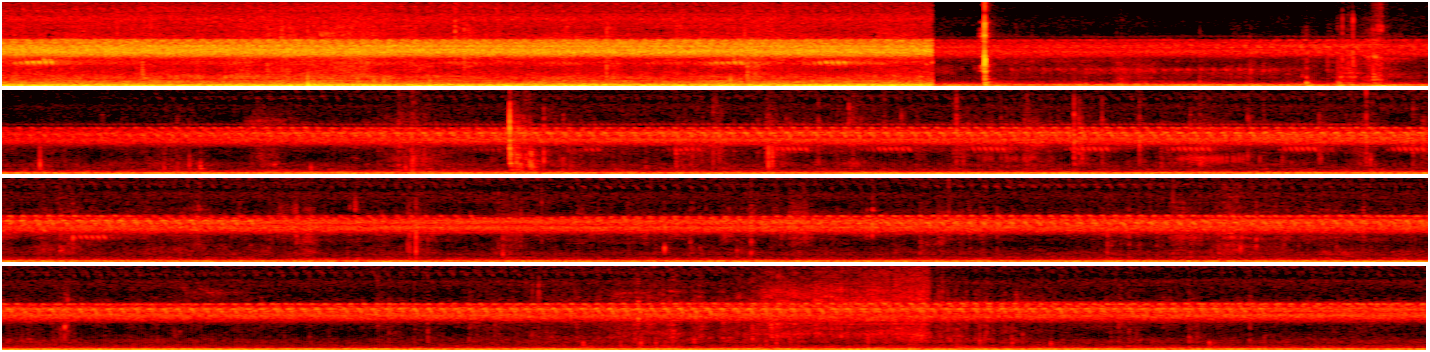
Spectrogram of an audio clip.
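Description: Steady high-pitched chorus of crickets and other insects, with a low hum of distant highway traffic underneath. About five seconds in, the sound drops suddenly to a quieter level, and a few light clicks follow.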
